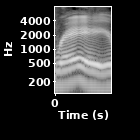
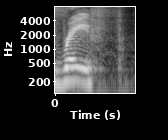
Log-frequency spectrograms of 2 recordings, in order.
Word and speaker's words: Ralph: He pronounces it Ray, right? I thought it was Rafe, like a rake, but with an F.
